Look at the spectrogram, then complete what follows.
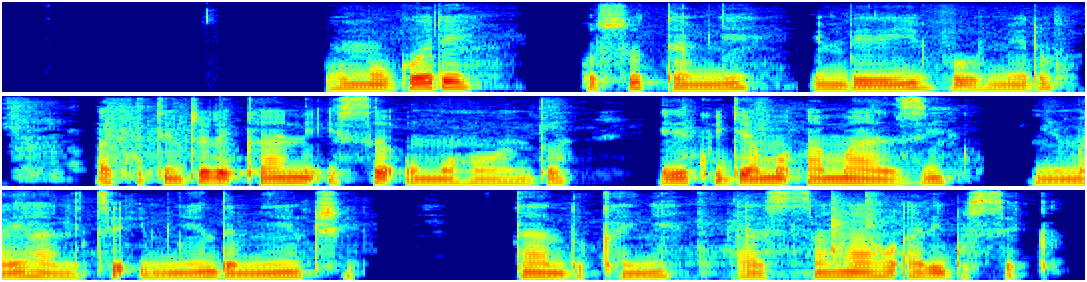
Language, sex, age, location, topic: Kinyarwanda, female, 25-35, Huye, health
